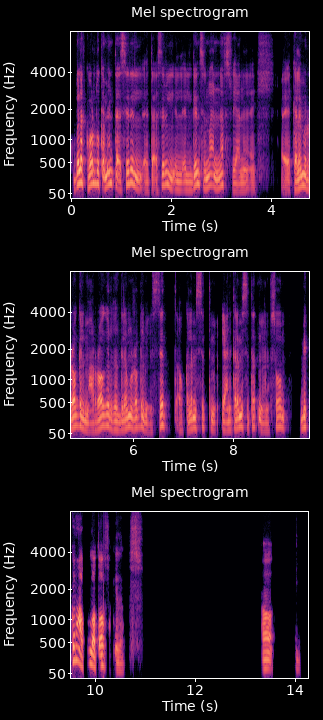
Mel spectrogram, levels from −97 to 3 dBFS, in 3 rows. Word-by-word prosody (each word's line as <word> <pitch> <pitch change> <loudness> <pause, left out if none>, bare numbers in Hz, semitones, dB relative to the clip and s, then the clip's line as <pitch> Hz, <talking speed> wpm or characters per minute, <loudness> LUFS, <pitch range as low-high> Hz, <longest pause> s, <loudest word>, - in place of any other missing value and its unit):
خد 220 - -10
بالك 180 +2 +6
برضو 175 0 +4
كمان 175 +2 +2
تأثير 170 +3 +1
ال 100 - -2
تأثير 155 +9 -3
ال 165 -9 -1
ال 100 -1 -4
الجنس 130 - -1
النوع 135 +7 0
ال 115 - 0
نَفْسه 160 +3 -5
يعني، 95 +1 -7 0.7
كلام 135 +5 +4
الراجل 145 -2 +3
مع 90 -2 -3
الراجل 135 +10 +2
غير 105 -3 -2
كلام 115 +8 +1
الراجل 130 +1 -1
مع - - -15
الست، 150 0 -2 0.2
أو 95 - -8
كلام 110 +6 -2
الست 130 0 -5
مع 100 - -3
يعني 100 +1 -3
كلام 130 - +2
الستات 135 -1 -5
مع - - -4
نَفْسهم 130 +8 -5 0.3
بيكون 135 - +2
على - - +8
طول 180 -1 +1
لطافة 150 +1 +5
كده. 90 -1 -6 2.7
آه، 115 -1 +3 0.5
إمم. - - -16
135 Hz, 165 wpm, -23 LUFS, 105-155 Hz, 2.7 s, على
